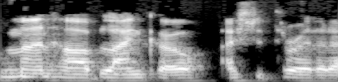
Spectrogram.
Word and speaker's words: manjar: Manja is spelt with a J in the middle, so it's spelt manjar, but of course in Spanish it's pronounced manja.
